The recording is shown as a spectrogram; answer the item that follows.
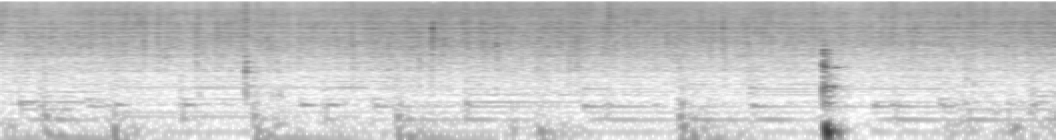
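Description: Shallots frying in a pan with asparagus piled on top give a steady close sizzle, broken by a few soft knocks and one sharp clatter near the end, with no talking.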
